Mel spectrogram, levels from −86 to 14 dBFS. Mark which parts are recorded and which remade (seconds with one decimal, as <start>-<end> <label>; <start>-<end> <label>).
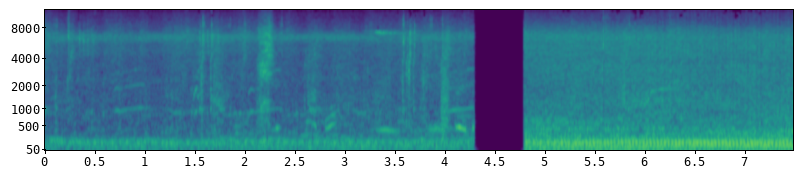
0.0-7.5 recorded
